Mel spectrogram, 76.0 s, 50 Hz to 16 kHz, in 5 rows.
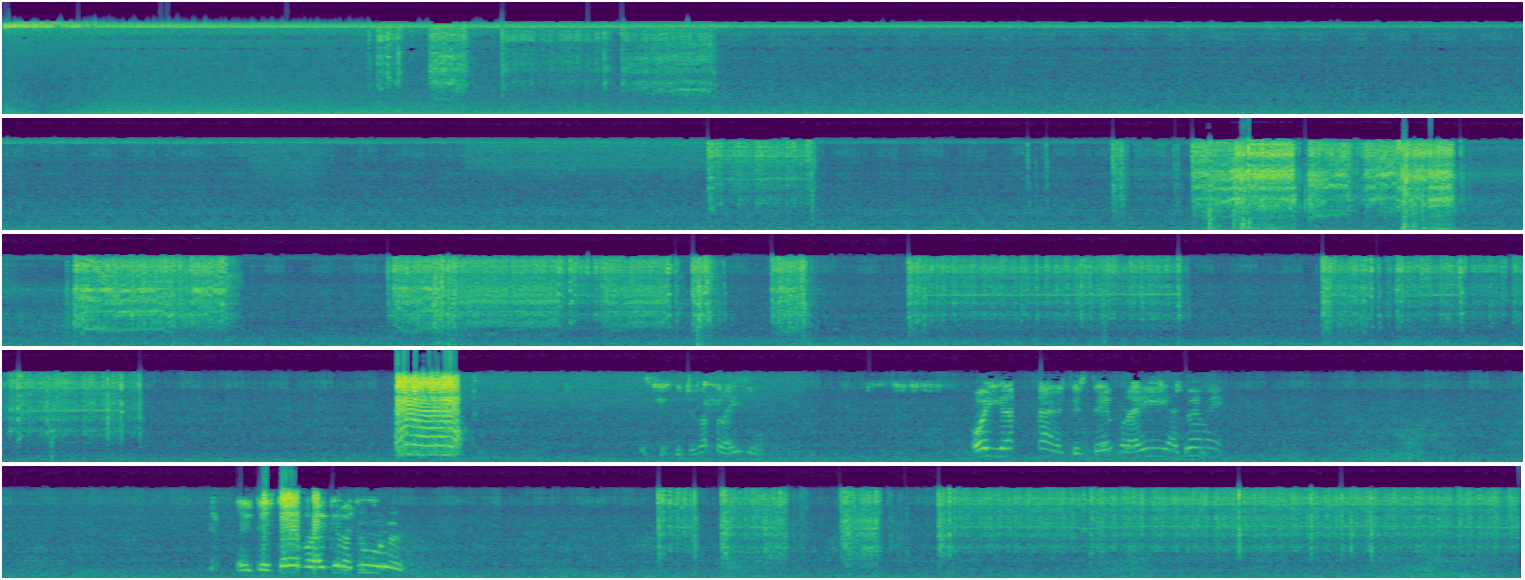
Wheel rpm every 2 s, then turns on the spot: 0, 20, 60, 40, 10, 10, 10, 10, 10, 10, 20, 60, 10, 90, 120, 110, 60, 160, 100, 70, 120, 60, 90, 50, 10, 10, 10, 10, 10, 10, 10, 10, 10, 50, 70, 110, 130, 120.
6-8 30-34 36-40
